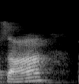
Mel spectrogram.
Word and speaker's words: Zha: And you can Google my name, Carl Zha. That's spelled with a C, C-A-R-L, last name Z-H-A, Zebra Henry Apple.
